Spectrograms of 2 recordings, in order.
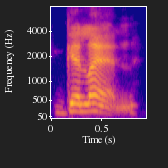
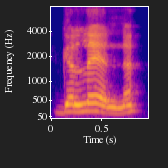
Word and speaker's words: Ghislaine: They say Ghislaine.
